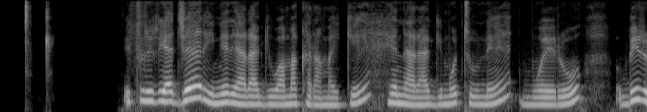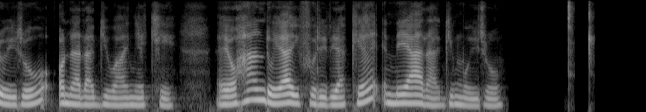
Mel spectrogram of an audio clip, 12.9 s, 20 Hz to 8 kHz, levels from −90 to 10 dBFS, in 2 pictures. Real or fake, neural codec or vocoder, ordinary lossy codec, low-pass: fake; codec, 16 kHz, 2 kbps, FunCodec, trained on Chinese and English, 25 frames a second; none; none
